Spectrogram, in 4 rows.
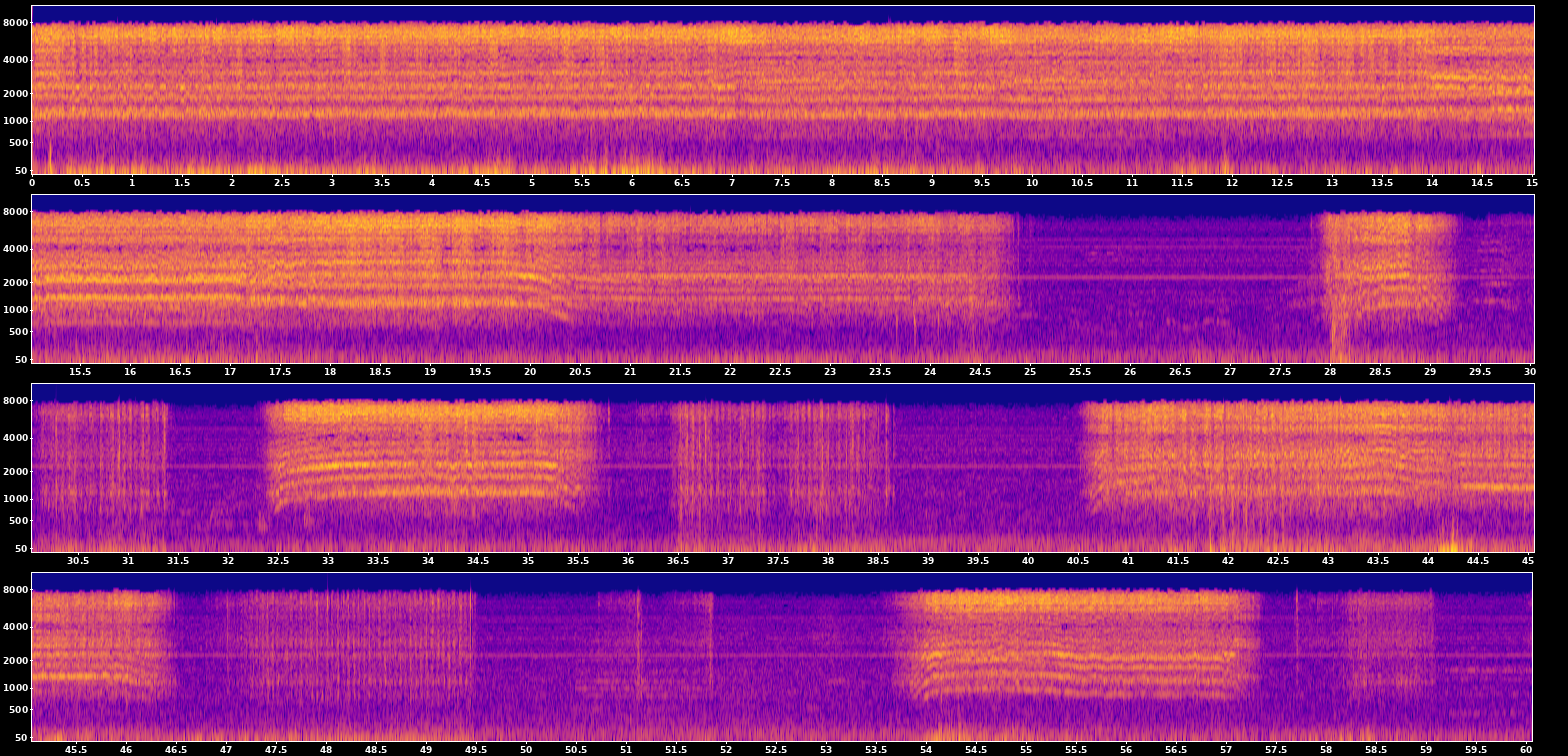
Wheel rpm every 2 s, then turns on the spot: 160, 160, 160, 160, 160, 160, 160, 160, 160, 160, 100, 90, 30, 20, 50, 20, 120, 100, 30, 10, 100, 140, 110, 20, 20, 0, 20, 120, 60, 20.
30-32 36-38 46-50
